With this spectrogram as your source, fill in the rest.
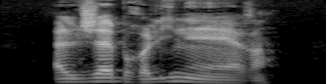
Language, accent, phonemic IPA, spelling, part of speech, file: French, France, /al.ʒɛ.bʁə li.ne.ɛʁ/, algèbre linéaire, noun, LL-Q150 (fra)-algèbre linéaire.wav
- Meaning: linear algebra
